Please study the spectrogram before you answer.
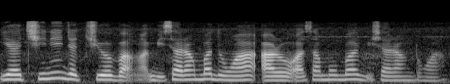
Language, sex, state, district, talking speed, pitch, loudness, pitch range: Garo, female, Meghalaya, West Garo Hills, 135 wpm, 215 Hz, -18 LUFS, 190-225 Hz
